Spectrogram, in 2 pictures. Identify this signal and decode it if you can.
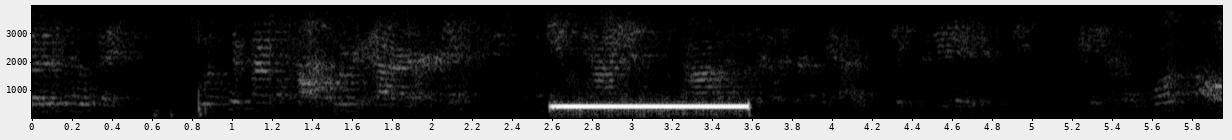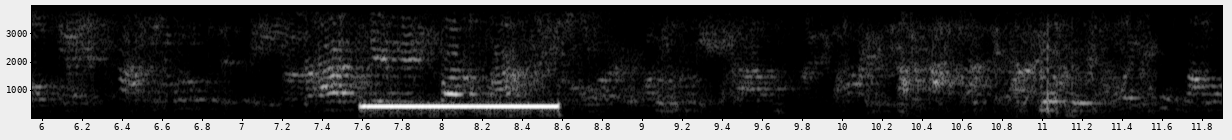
Ringback tone (Europe, 425 Hz), with speech.
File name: out- -2012- - - .199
